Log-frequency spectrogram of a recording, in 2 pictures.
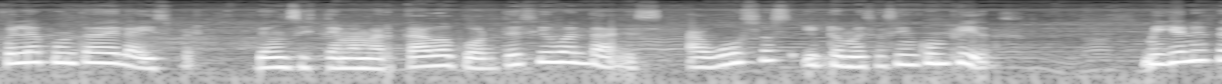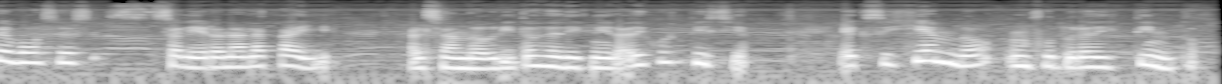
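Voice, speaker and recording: A woman's voice: medium pitch, normal speed, warm tone, soft background music. A woman giving earnest, scripted documentary narration. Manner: earnest, rhetorical.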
